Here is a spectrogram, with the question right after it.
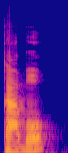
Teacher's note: lo primero que tenemos a partir de esta forma capo es la sonorización de oclusivas intervocálica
